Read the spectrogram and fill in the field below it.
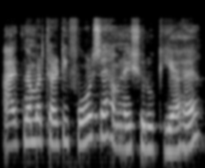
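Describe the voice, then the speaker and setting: A woman's voice: fairly high pitch, darkish tone. Patient woman teaching recitation sounds. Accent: Pakistani Urdu. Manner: patient, drills letter sounds slowly and repeats them. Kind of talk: online tajweed lesson.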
